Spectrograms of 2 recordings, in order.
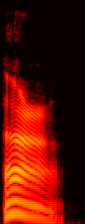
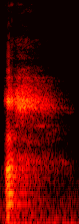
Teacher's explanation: الحاء رخوة مع انه من نفس المخرج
